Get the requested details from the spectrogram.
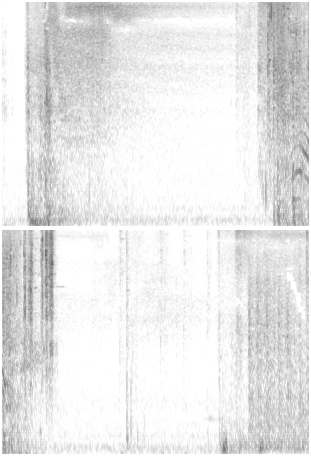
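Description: A young man talks into a close microphone with animation.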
